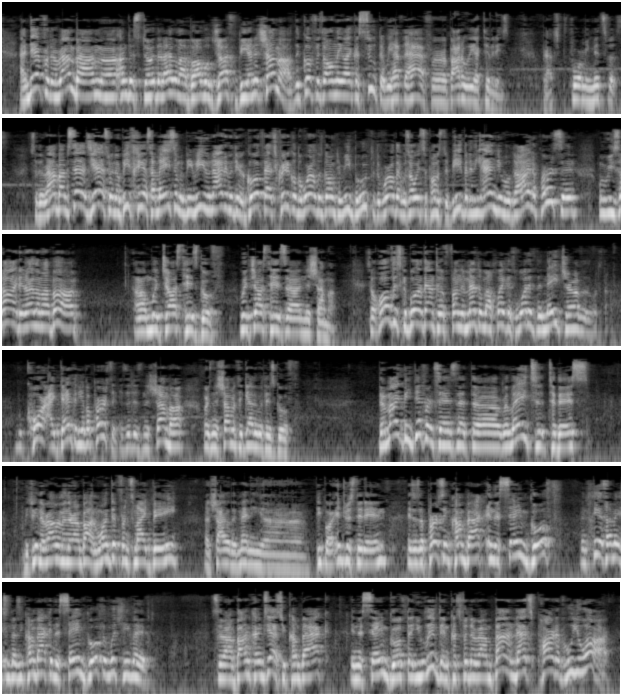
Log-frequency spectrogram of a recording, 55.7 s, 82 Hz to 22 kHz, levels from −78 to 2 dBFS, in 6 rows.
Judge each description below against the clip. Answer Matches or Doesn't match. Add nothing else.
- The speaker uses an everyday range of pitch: Matches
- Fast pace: Matches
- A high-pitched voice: Matches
